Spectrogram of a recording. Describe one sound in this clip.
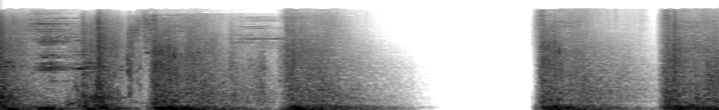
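Video game spells whoosh and crackle in bursts.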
